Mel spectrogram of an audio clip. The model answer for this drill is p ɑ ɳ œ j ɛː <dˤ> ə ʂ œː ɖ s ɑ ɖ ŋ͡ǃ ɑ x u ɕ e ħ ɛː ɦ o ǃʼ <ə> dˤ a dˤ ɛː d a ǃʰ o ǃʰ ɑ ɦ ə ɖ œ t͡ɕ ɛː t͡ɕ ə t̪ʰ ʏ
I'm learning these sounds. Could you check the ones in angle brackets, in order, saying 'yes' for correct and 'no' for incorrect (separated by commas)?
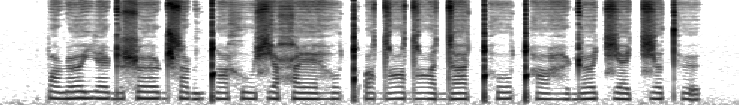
no, no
